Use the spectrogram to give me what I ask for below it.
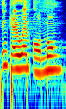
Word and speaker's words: Nkeruwem Onong: in the president of Nkeruwem Onong Sheyi. Please, note that pronunciation. It is Nkeruwem Onong.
